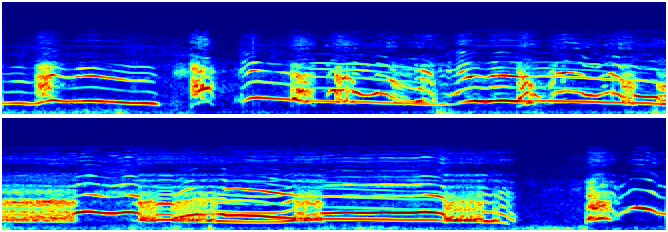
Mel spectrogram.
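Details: A Plott Hound "sings" on a bright day in the English countryside among green fields and birds. It howls in long, wavering, bending tones, broken by short yips and breaths.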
